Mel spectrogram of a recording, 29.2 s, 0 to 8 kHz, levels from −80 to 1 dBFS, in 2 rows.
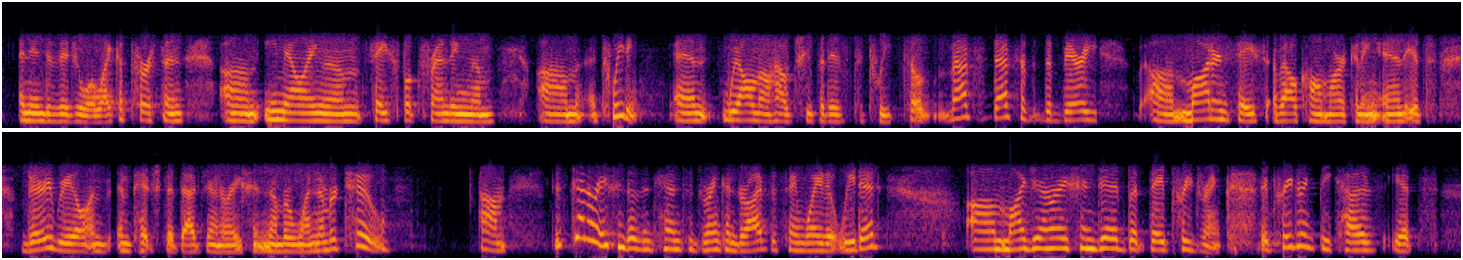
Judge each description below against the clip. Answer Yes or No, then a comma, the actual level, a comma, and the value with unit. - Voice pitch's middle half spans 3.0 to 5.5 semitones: Yes, average, 4.3 semitones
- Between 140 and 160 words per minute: Yes, average, 155 wpm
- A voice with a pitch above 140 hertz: Yes, high, 190 Hz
